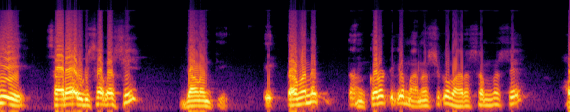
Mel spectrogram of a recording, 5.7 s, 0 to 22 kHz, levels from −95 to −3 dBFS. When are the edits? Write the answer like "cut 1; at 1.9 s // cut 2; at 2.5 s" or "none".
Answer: cut 1; at 2.5 s

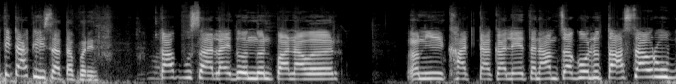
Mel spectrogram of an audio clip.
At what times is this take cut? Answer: cut 1; at 1.6 s

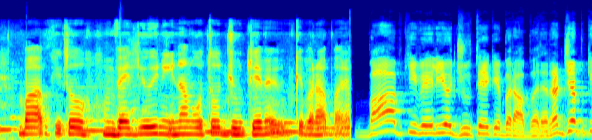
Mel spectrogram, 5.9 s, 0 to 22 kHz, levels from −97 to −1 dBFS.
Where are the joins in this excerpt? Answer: cut 1; at 3.5 s

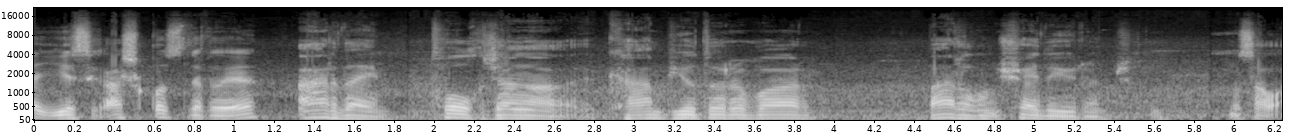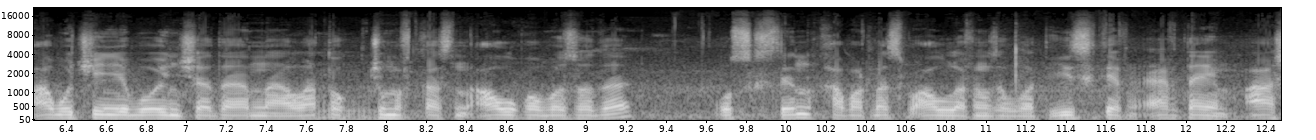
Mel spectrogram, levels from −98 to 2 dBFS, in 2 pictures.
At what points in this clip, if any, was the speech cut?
cut 1; at 1.8 s // cut 2; at 5.9 s

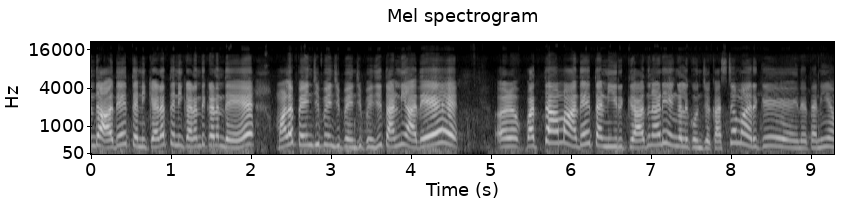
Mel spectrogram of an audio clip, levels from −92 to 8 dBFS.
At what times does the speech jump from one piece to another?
none

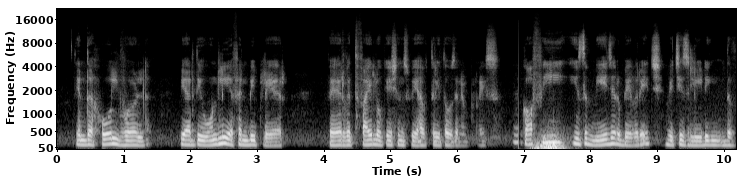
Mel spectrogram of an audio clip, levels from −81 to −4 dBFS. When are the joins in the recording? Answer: cut 1; at 7.0 s

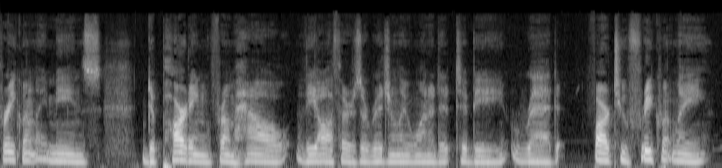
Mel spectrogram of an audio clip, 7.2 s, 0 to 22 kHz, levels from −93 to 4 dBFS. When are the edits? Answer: cut 1; at 5.6 s

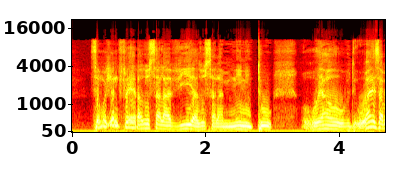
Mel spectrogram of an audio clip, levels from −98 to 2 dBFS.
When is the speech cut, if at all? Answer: none

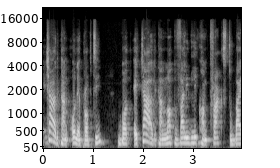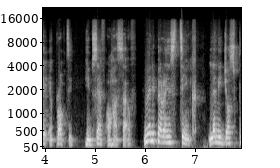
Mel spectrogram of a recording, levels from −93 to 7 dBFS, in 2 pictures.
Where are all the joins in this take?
cut 1; at 5.8 s

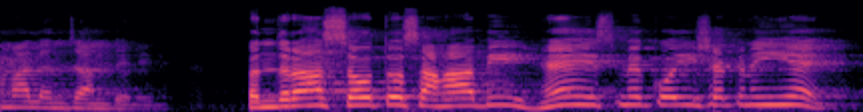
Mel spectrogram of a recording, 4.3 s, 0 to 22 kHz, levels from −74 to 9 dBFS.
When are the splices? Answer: cut 1; at 1.4 s

